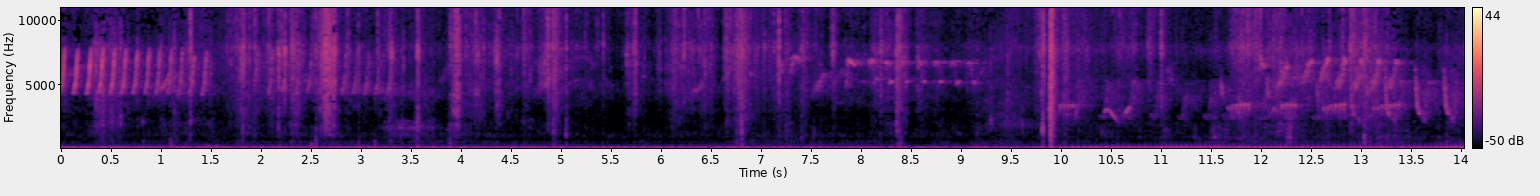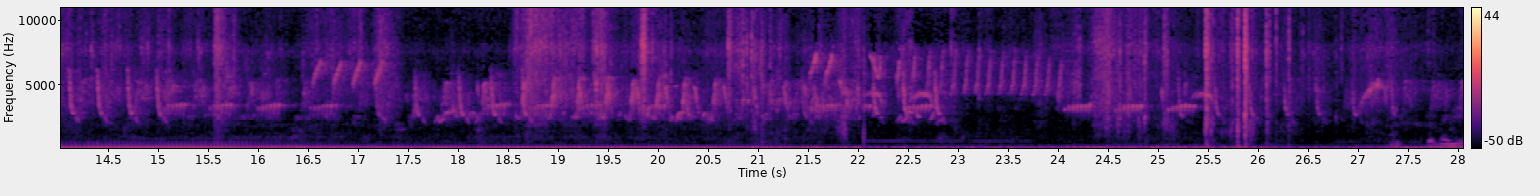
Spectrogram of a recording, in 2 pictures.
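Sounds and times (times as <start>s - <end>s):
small birds chirping: 0.0s - 28.0s
steady low rumble: 0.0s - 28.0s.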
